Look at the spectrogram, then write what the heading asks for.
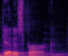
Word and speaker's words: Gettysburg: actually is James gtis and it should be pronounced Gettysburg here's a um original draft of 116 acres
